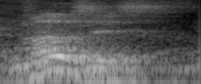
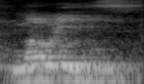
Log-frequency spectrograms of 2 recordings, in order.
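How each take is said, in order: First: "Moses" said the English way, MOH-zes, stress on the front; English pronunciation. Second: "Moïse" said the French way, moh-EEZ, stress on the end; French pronunciation. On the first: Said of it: "And, and in English, what is it?". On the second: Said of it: "So the name Moïse". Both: Shown as a demonstration.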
